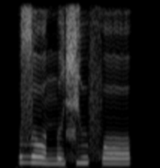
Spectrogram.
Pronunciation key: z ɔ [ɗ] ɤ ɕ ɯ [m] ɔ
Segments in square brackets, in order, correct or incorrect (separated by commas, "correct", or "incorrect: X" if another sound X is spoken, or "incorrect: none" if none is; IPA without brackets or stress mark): incorrect: n, incorrect: f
